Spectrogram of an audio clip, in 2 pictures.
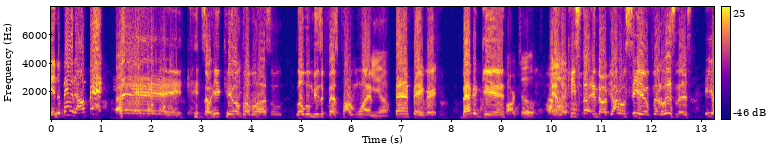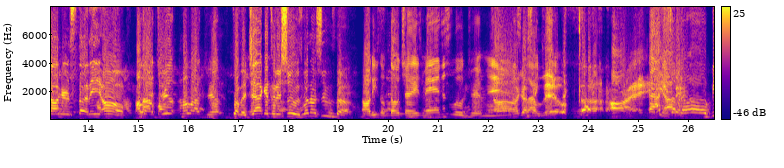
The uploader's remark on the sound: backstage at the Global Music fest 2 in Inglewood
